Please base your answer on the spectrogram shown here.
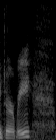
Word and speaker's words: derby: Many of you watching are already familiar with the term derby, which is spelled like Derby, as in Kentucky Derby, but it's pronounced Derby.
